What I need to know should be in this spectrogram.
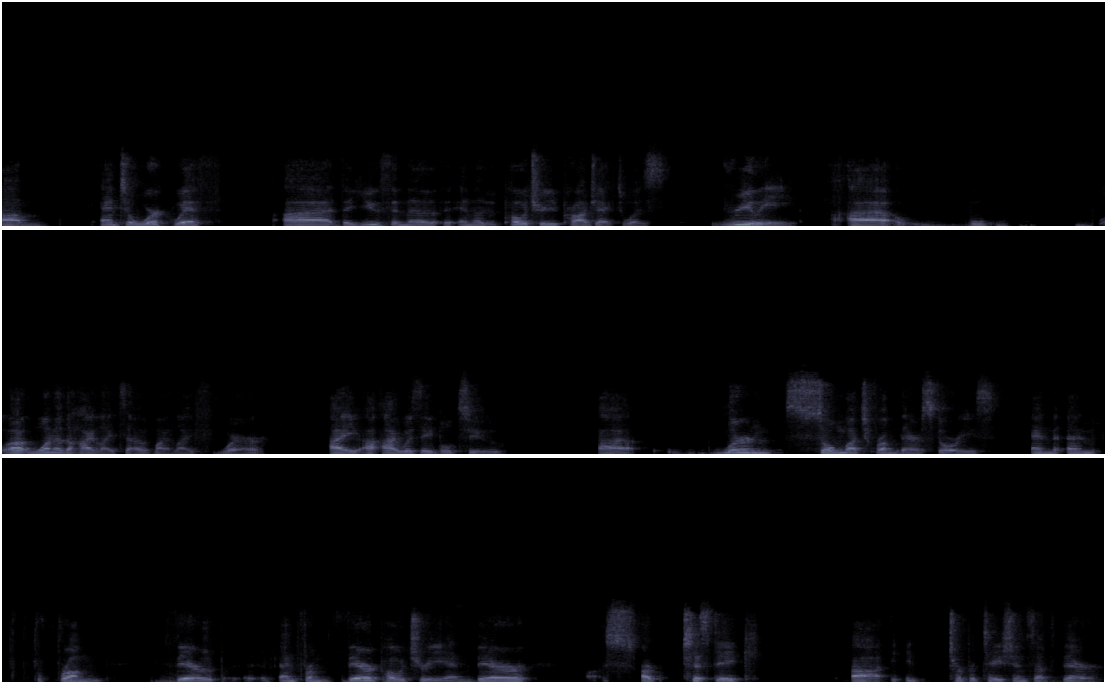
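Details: Adult man who describes himself as a person who stutters, in live conversational speech; stuttering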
